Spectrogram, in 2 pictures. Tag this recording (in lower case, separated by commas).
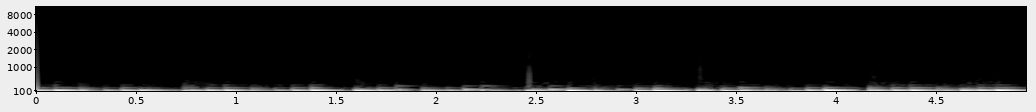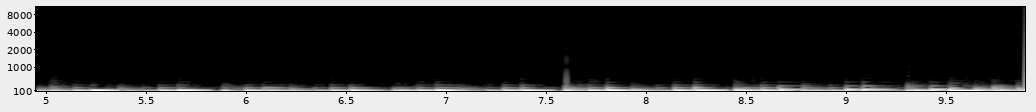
music, synthesizer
